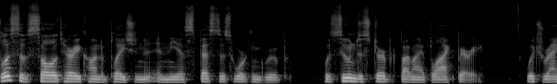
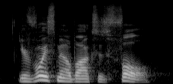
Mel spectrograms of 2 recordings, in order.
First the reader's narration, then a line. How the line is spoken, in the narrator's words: hissed Lucille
